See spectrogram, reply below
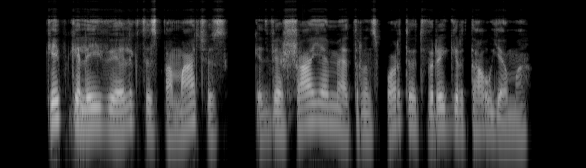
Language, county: Lithuanian, Klaipėda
